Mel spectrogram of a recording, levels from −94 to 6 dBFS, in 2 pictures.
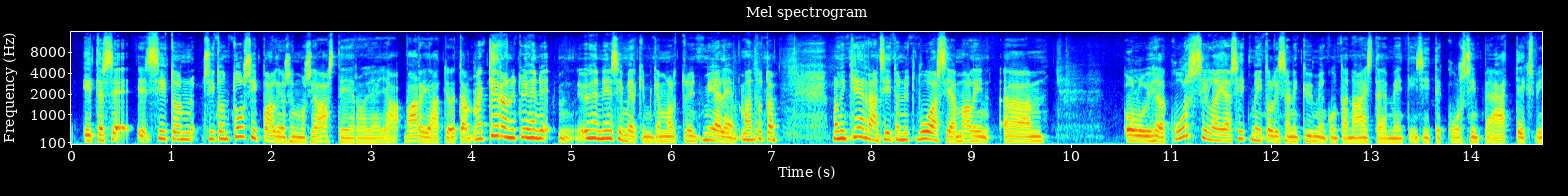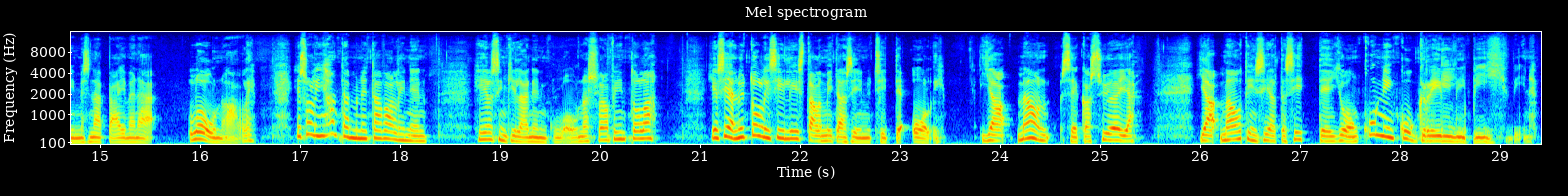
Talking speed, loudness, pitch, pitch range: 170 wpm, -20 LUFS, 185 Hz, 150-245 Hz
